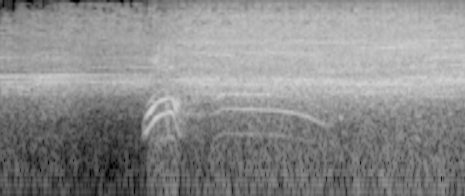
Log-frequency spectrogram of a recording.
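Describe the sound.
Steady, dense applause fills the whole stretch, and partway through a voice lets out a rising-and-falling whoop, then a longer drawn-out cheering cry over the clapping.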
